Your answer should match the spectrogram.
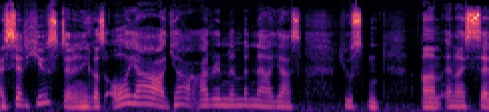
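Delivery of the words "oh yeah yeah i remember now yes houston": put-on German accent. Retelling a man's reply in a conversation, in a German accent. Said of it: "perfect German accent".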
